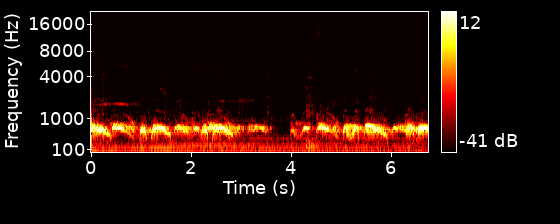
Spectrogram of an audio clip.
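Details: Zebra dove of Thai stock, recorded 19 April 2019, delivering a soft trilling coo song of rapid warbled notes, pausing briefly midway before resuming the rolling phrases; low hum underneath.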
